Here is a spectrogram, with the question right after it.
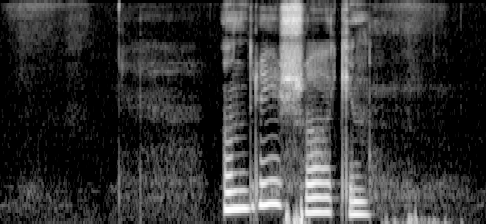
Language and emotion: Russian, sad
